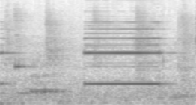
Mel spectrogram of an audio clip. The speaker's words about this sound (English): Why am I beeping? Stop beeping. Our audio guides just suddenly started beeping in a very panicked way. I didn't feel good about that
